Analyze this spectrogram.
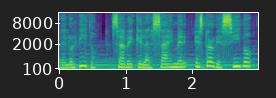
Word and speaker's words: Alzheimer: i m e r yo le pronuncio y y de acuerdo a la gramática Española y yo digo Alzheimer no sé cómo se dirá en en alemán pero eso esa es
